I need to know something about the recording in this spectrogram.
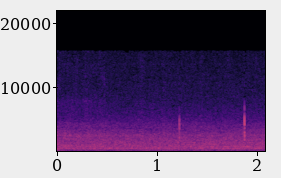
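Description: Steady hiss of indoor room noise with a faint low hum, broken by two faint ticks, about a second in and near the end.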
